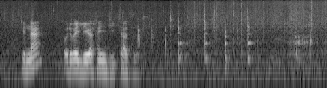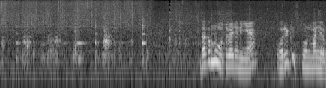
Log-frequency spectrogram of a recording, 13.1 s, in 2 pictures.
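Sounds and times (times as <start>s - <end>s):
frying sizzle in hot oil: 0.0s - 13.0s
wooden spoon scraping clay pot: 3.6s - 11.2s.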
